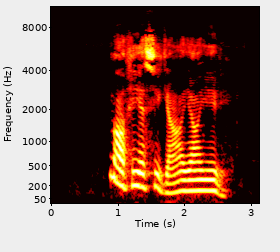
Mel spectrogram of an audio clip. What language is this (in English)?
Kabyle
